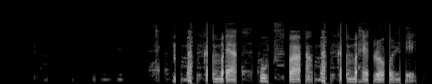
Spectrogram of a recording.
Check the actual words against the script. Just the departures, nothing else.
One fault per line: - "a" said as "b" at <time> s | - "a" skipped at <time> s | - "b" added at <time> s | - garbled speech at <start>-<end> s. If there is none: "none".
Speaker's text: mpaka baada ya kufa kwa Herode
- "baada" skipped at 2.2 s
- "kwa" said as "mpaka" at 3.1 s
